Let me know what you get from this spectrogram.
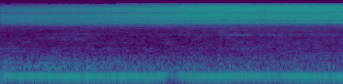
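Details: Cicada sound as an unbroken shrill hiss, steady throughout, with a constant deep rumble beneath.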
